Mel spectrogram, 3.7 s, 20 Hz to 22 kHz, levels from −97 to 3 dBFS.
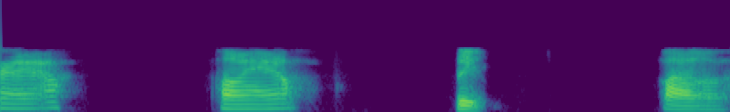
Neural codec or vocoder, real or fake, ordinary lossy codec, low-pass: codec, 16 kHz, 1 kbps, FreqCodec, larger model; fake; none; 3.6 kHz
